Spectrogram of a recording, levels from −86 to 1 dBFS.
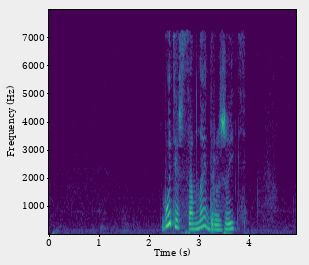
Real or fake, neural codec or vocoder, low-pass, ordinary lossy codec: fake; vocoder, 44.1 kHz, 128 mel bands, Pupu-Vocoder; 7.2 kHz; MP3, 48 kbps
